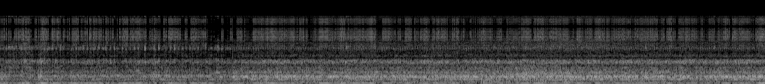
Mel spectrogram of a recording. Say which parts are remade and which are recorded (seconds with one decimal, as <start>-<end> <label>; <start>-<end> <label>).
0.0-1.5 recorded; 1.5-2.1 remade; 2.1-6.4 recorded; 6.4-7.7 remade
